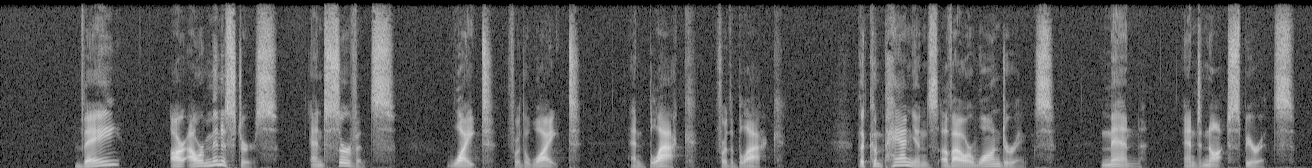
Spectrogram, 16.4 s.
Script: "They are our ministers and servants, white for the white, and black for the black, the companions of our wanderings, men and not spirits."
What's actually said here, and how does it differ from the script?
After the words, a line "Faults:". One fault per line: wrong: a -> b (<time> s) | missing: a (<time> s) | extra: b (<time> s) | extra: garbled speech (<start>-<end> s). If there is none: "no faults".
"They are our ministers and servants, white for the white, and black for the black, the companions of our wanderings, men and not spirits."
Faults:
no faults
